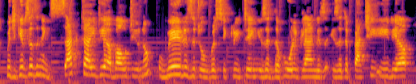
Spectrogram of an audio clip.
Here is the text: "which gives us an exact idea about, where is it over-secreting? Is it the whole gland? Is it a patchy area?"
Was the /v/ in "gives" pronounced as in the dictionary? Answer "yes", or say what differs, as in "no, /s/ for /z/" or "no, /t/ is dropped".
yes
